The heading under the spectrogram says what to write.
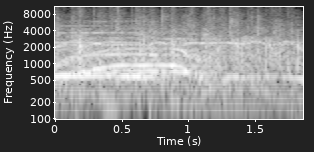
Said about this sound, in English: A lot of applause for a security guard. You must be good.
